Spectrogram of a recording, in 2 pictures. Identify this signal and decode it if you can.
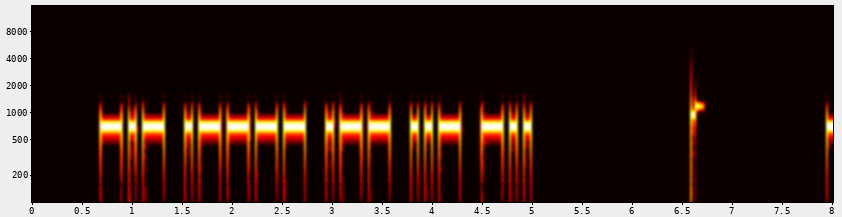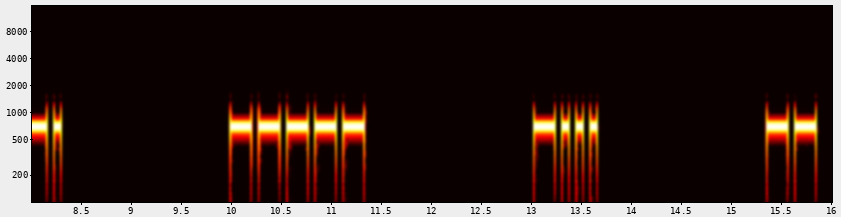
Morse code, heard as a keyed tone, about 17 wpm, spaced as for 8 wpm, 700 Hz. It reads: K1WUD N0BM
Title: USA Call Signs - 8x Character Spacing - 17wpm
